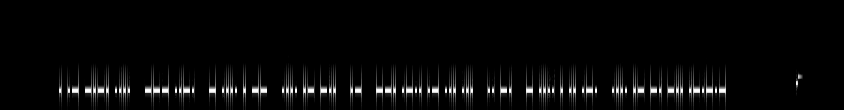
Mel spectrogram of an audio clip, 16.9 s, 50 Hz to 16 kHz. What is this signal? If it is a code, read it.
Morse code, heard as a keyed tone, about 28 wpm, 700 Hz. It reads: EACH OF THEM HAD A GLASS IN THEIR HAND.
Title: Sentences from Top 1300 Words 28wpm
